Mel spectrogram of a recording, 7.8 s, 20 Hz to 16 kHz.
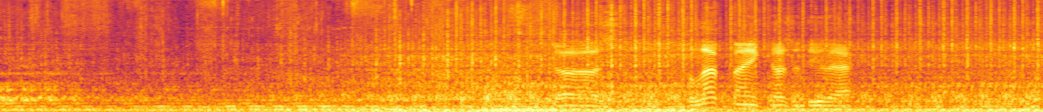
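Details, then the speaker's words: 1996 Chevy Tahoe, warm idle after driving: uneven lumpy exhaust puff about three per second from right-side exhaust, misfire that eases off idle; ignition wires later found likely cause. "that gets pretty pronounced after I've uh been driving a bit and it's all warmed up it'll sit at a light or whatever stop it'll relax the shake a bit"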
